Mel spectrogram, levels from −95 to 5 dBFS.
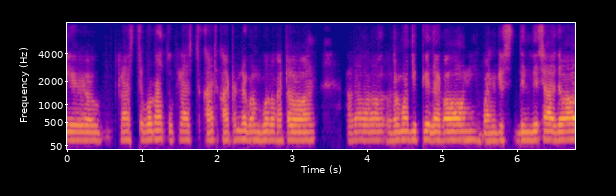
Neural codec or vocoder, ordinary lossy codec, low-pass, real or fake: codec, 16 kHz, 1 kbps, FreqCodec, smaller model; none; none; fake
